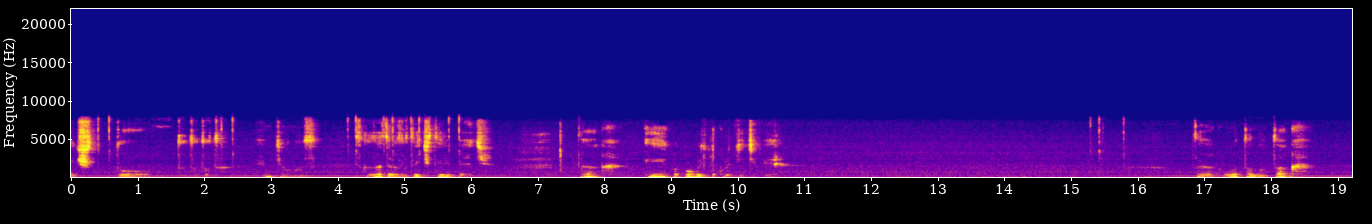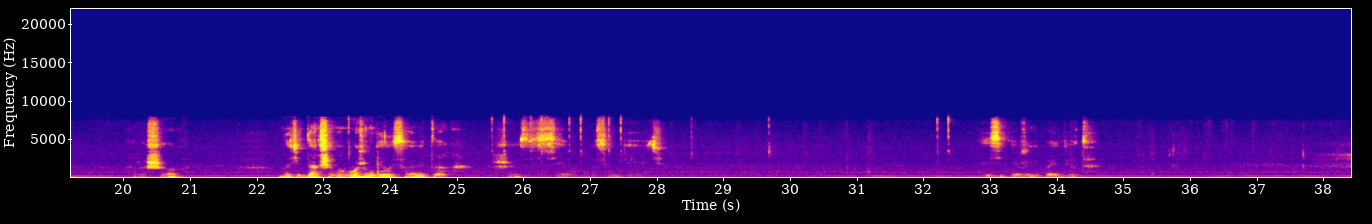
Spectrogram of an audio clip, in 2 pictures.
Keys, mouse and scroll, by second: 2.3-7.3 drag, 7.3 KP_3, 9.5 r, 15.7-18.8 middle drag, 25.7-28.4 drag, 28.4 scroll down 1, 28.5-32.3 middle drag, 32.3-38.4 drag.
